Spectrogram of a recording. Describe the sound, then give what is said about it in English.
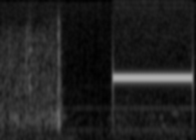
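A single voicemail beep sounds as a clean, steady, mid-pitched electronic tone lasting just under a second, after a short quiet stretch marked by a faint click. “Leave me a message after the beep.”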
